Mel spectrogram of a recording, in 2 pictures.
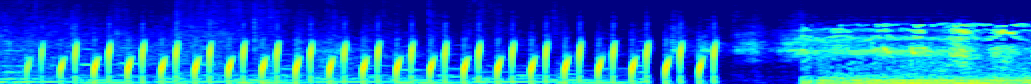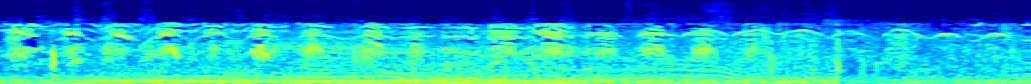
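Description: A rapid string of cartoon 'plop'/'boing' sound effects, about eight a second, each falling in pitch, over low backing music; it cuts off suddenly about three and a half seconds in. After a brief gap, many quick high chirps follow over a low hum.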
